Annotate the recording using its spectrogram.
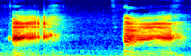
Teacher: see how much my mouth has to open in order to say ah that's because my tongue has to go way down low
